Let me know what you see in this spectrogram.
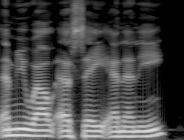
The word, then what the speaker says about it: Mulsanne: M U L S A N N E?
